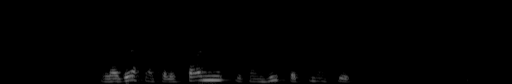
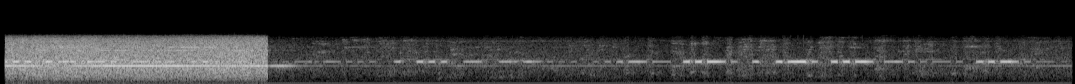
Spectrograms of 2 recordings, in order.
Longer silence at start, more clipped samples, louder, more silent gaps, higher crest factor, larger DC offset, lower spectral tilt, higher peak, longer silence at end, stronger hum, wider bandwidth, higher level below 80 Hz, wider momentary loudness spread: first, 1 s vs 0.05 s; neither; second, -49 LUFS vs -17 LUFS; neither; about the same, 18 dB vs 14 dB; neither; first, -11.5 dB/octave vs -6 dB/octave; second, -32 dBFS vs -4 dBFS; first, 1.65 s vs 0.05 s; neither; second, 2.8 kHz vs 4.4 kHz; second, -88 dBFS vs -54 dBFS; second, 17 LU vs 23 LU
